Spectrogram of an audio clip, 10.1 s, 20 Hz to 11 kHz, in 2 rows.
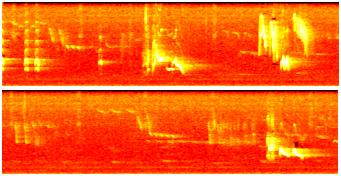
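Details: Song thrush, March 2018: separate bright phrases of high whistled slurs and sharp chips, each short burst followed by a pause of a second or more, over a faint low rumble.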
